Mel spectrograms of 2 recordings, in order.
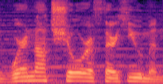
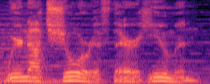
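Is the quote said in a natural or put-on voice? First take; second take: natural; put-on. First: It is said in the speaker's natural voice. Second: It is said imitating the character's voice.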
